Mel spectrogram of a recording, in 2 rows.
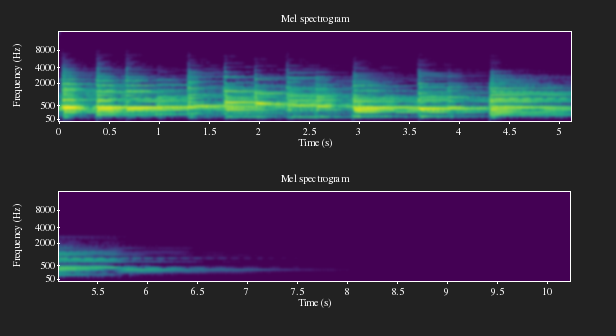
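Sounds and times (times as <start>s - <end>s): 
piano: 0.0s - 7.9s.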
